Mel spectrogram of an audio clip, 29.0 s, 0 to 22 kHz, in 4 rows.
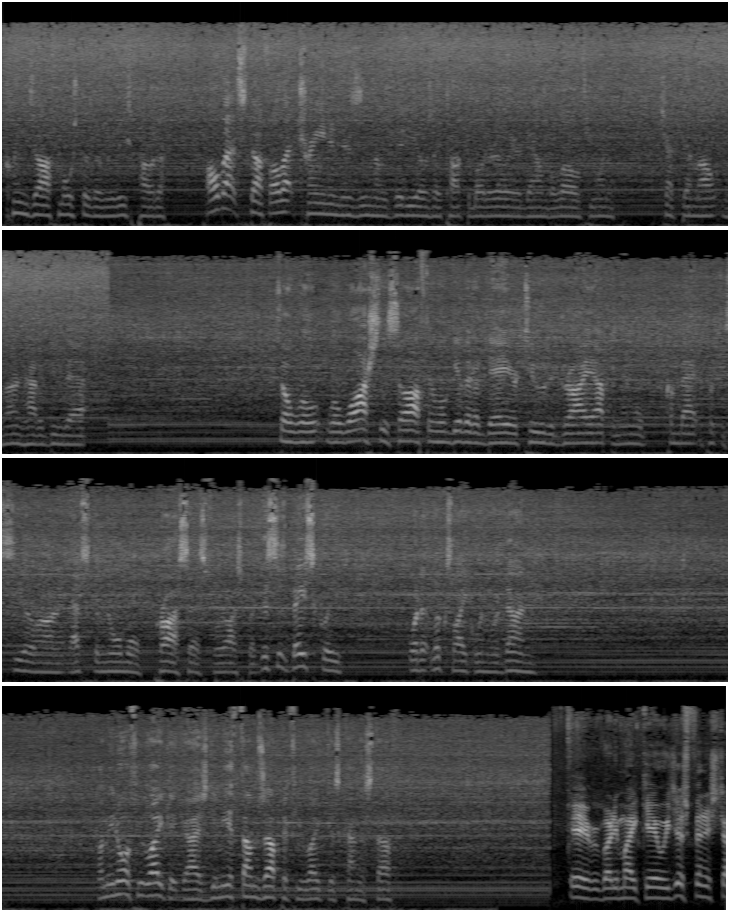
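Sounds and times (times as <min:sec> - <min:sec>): pressure washer engine humming: 0:00.0 - 0:27.3.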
